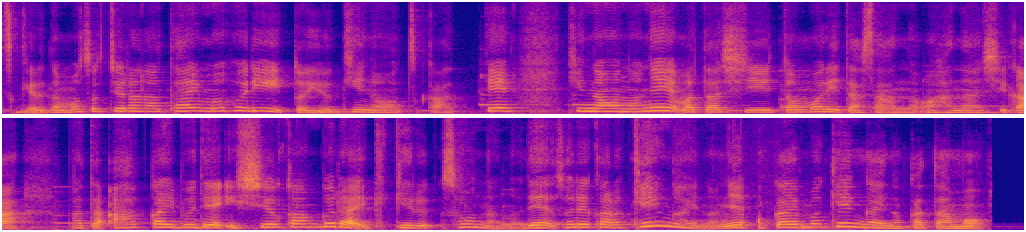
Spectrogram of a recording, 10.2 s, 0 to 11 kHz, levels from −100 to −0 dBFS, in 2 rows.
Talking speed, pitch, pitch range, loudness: 430 characters per minute, 265 Hz, 205-305 Hz, -26 LUFS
